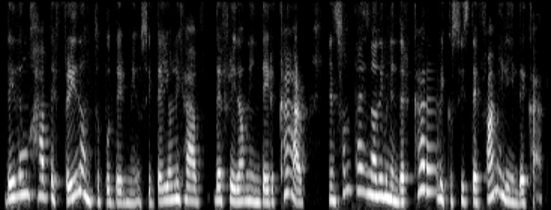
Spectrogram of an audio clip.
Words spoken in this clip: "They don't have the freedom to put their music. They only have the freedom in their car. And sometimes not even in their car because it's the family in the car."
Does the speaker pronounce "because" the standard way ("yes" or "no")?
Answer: no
